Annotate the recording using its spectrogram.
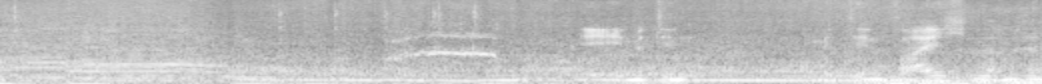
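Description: A racing car engine drops in pitch as the car slows for a corner.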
